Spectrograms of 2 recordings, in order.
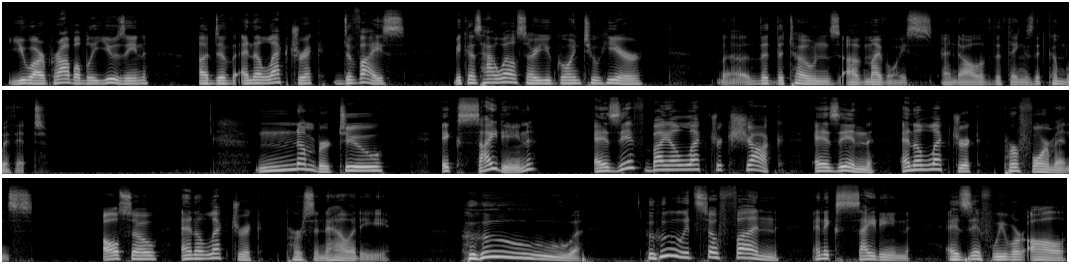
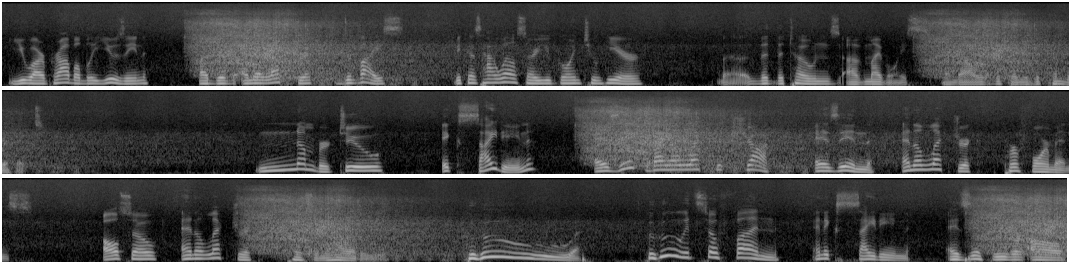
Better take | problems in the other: first | hiss; loud; throughout; 1 dB below the speech

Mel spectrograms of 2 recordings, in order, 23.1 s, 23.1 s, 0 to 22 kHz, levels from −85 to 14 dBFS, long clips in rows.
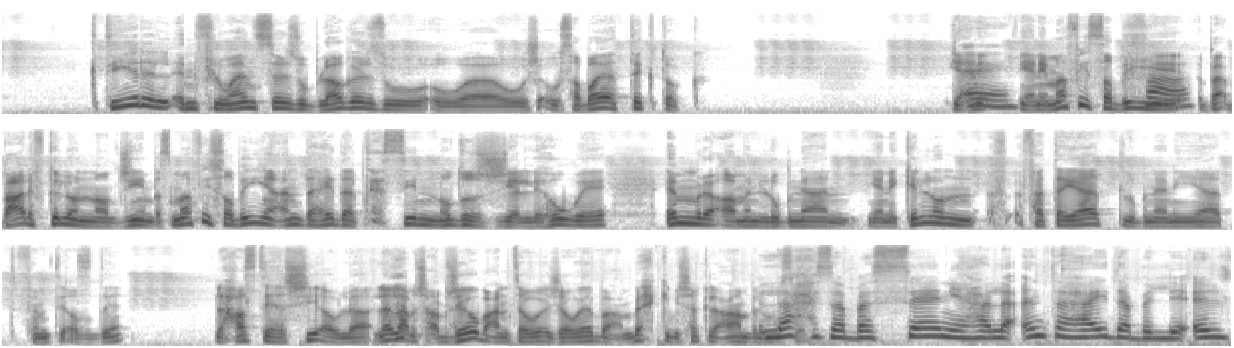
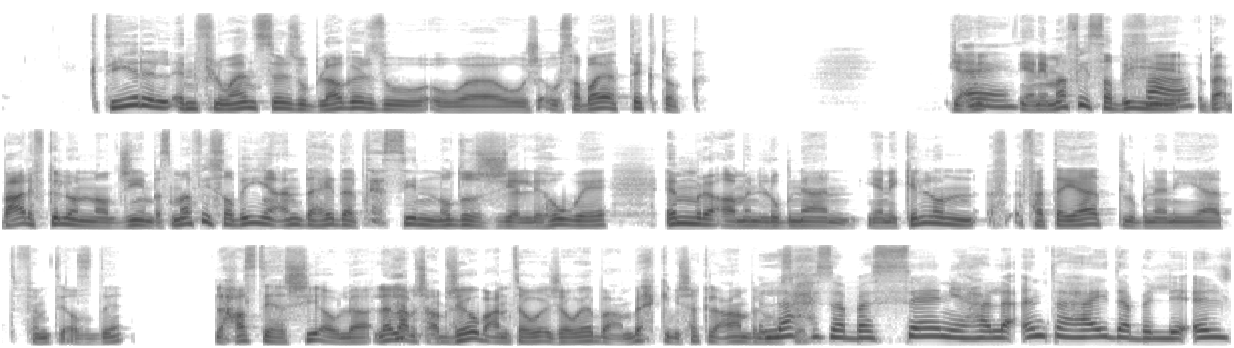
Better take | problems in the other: second | animal sounds; faint; throughout; 30 dB below the speech

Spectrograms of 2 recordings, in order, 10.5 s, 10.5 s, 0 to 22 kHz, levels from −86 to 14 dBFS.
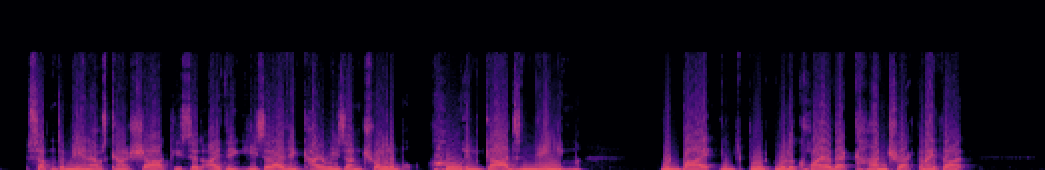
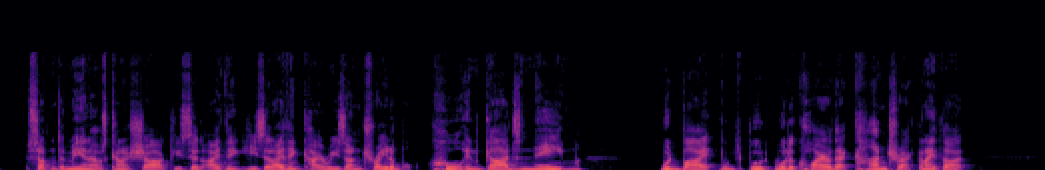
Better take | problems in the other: second | distortion; heavy; 20% of the sound clipped

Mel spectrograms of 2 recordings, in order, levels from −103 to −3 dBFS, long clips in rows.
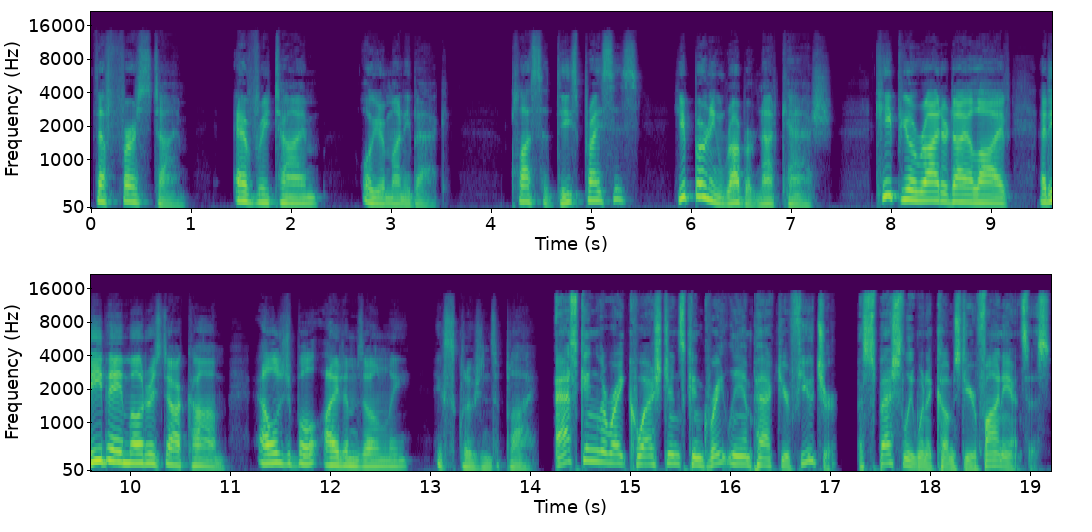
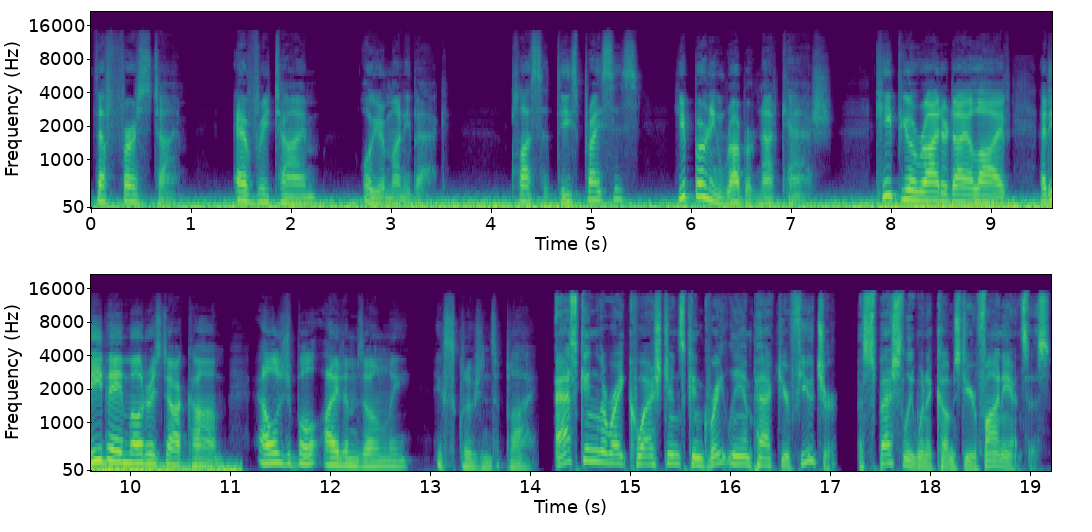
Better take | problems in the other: first | low rumble; faint; until 11 s; 20 dB below the speech

